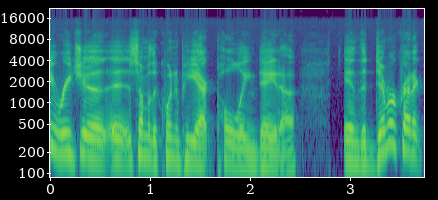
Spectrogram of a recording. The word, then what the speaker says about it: Quinnipiac: K-W-I-N, Quinn, U-H, P-E-A-P. A-C-K, ACK, Quinnipiac, the Quinnipiac University National Poll.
